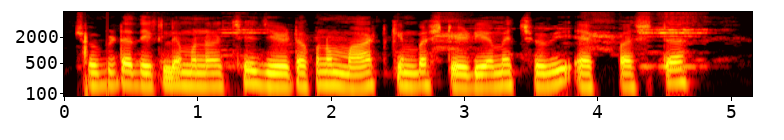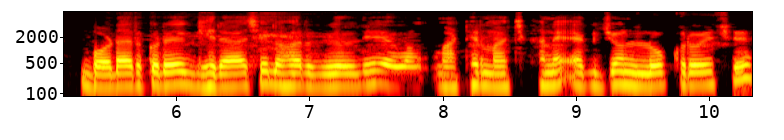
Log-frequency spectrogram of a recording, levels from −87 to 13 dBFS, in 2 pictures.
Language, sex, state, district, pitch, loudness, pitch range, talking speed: Bengali, male, West Bengal, Jhargram, 150 Hz, -17 LUFS, 145-155 Hz, 165 wpm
